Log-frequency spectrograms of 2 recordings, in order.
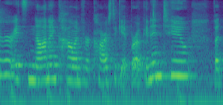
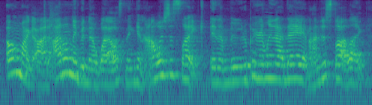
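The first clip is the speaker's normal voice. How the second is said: usual speaking voice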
